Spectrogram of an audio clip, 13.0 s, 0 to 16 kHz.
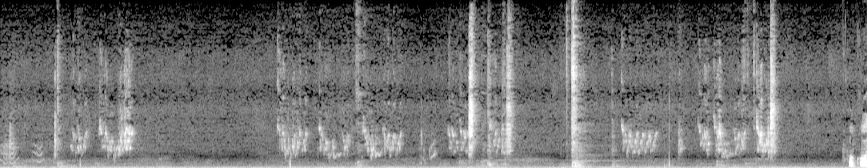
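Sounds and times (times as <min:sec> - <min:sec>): budgerigar chirping and squawking: 0:00.0 - 0:02.2, 0:04.2 - 0:07.9, 0:09.3 - 0:11.8.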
